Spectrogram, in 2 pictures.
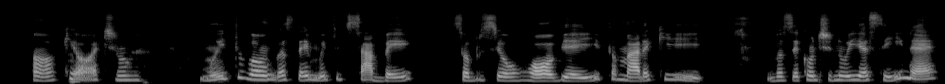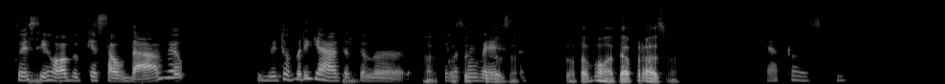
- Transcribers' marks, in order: other background noise; sniff
- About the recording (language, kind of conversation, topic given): Portuguese, podcast, Qual é a história por trás do seu hobby favorito?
